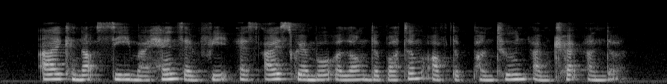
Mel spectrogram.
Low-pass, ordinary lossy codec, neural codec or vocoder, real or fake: 7.2 kHz; none; none; real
